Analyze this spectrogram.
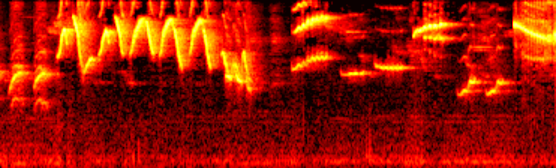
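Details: A ledekan delivers a run of looping, rising-and-falling high whistles repeated in quick succession, then varied buzzy trills and a long descending whistle at the end.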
